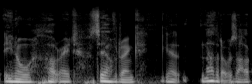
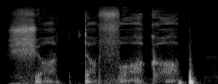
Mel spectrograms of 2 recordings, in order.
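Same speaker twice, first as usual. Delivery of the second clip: low-pitched voice. Retelling words spoken one night without memory of them: imitating a real deep voice. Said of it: "You just spoke in a real deep voice going".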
